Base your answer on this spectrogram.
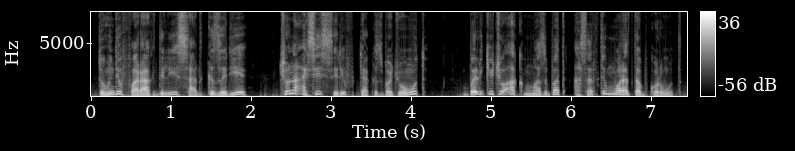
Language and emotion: Kashmiri, happy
